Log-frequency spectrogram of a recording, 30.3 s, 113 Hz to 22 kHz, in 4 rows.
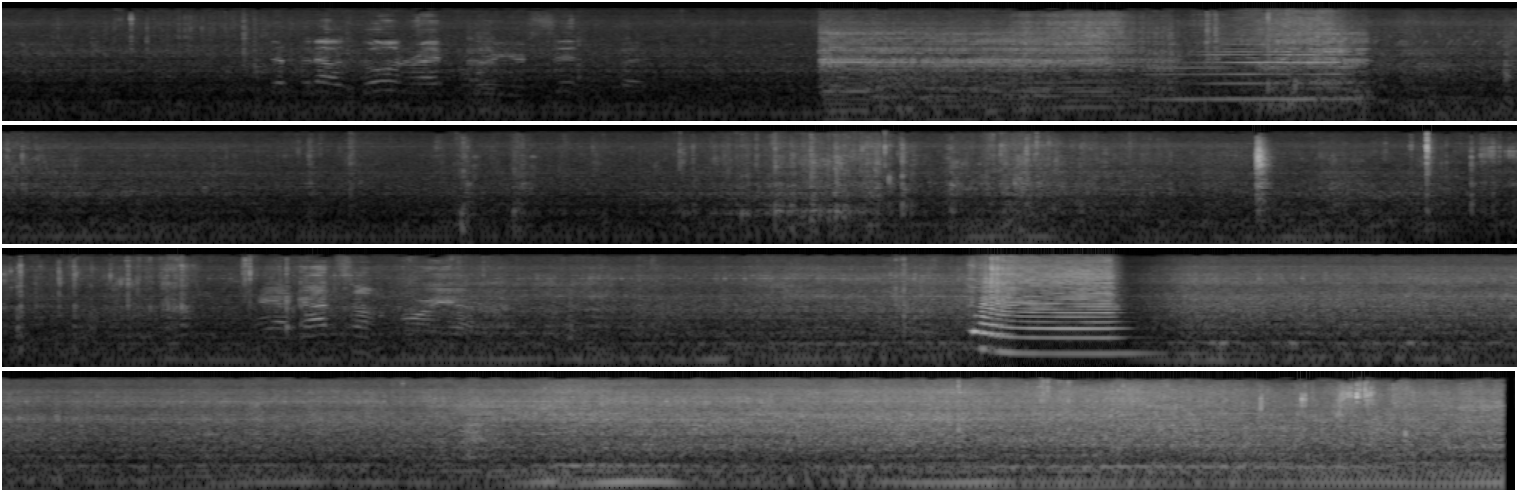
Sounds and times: Outside, rural or natural: 0:00.0 - 0:30.2
Vehicle horn, car horn, honking: 0:04.1 - 0:06.9, 0:20.0 - 0:21.0.

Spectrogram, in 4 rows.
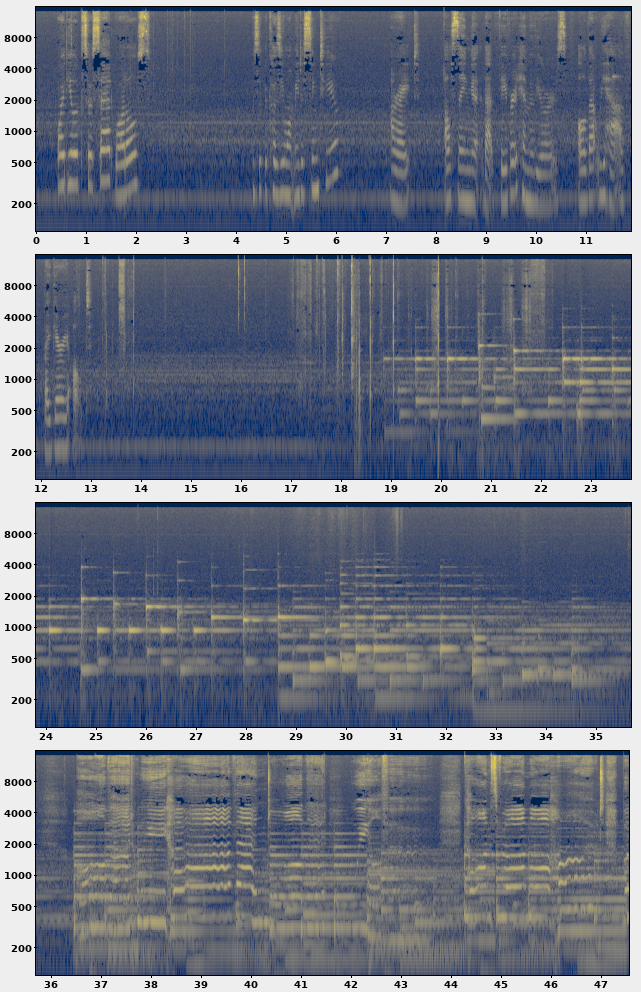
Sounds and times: Music: 0:18.7 - 0:47.5
Female singing: 0:36.5 - 0:43.6, 0:44.2 - 0:47.5.

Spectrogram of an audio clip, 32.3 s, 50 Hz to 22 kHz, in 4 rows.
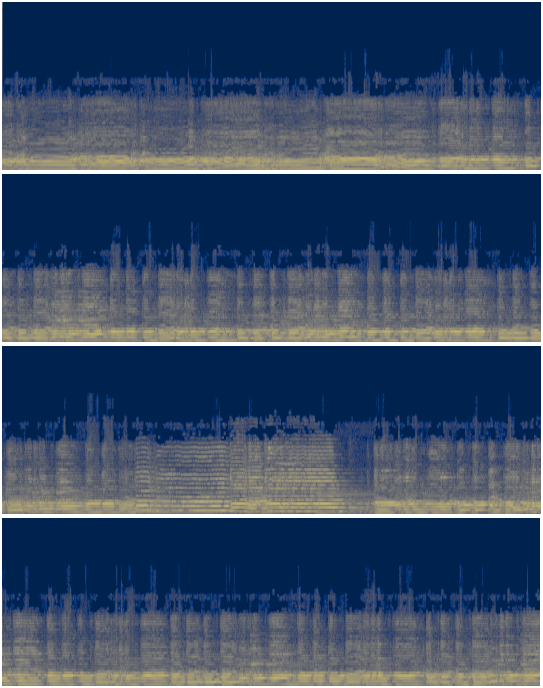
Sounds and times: Violin, fiddle: 0:00.0 - 0:32.3.

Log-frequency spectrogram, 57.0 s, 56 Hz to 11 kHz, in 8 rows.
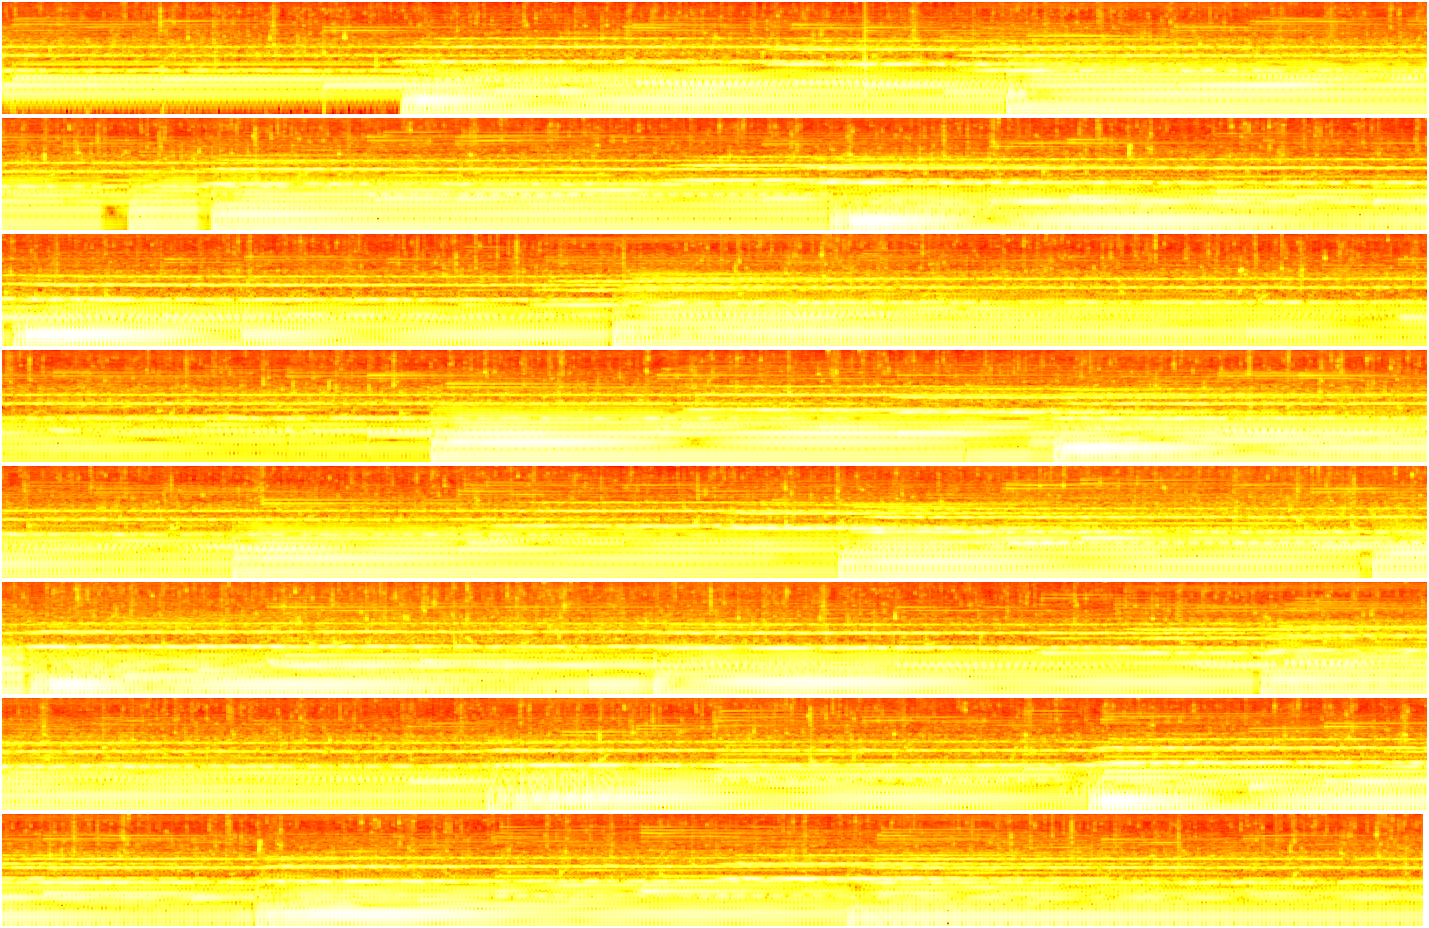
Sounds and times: New-age music: 0:00.0 - 0:56.9.

